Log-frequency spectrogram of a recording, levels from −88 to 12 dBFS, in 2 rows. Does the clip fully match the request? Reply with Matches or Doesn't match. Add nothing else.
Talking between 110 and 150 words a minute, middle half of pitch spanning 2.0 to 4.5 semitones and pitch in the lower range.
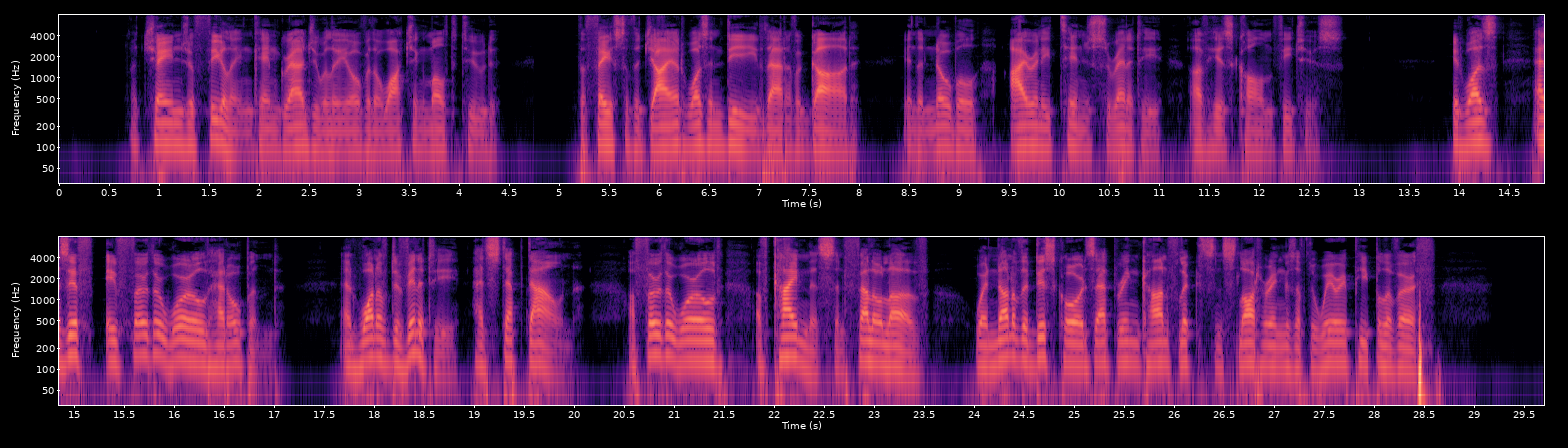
Doesn't match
